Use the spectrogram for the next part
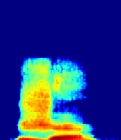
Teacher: It requires just a little bit of vibration right there in your vocal cords.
